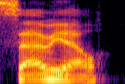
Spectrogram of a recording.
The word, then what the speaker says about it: Sarielle: How would you pronounce that? You didn't do the numbers every time. No. It's Sarielle.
